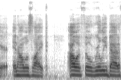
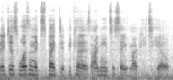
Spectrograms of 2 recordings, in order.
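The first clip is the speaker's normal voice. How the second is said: ordinary talk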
